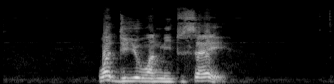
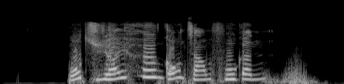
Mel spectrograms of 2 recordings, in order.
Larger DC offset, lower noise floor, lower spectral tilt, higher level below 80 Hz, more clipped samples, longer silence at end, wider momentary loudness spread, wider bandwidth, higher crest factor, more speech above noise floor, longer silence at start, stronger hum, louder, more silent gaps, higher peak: neither; about the same, -65 dBFS vs -63 dBFS; about the same, -5.5 dB/octave vs -4.5 dB/octave; second, -54 dBFS vs -44 dBFS; neither; first, 1.1 s vs 0.25 s; second, 6 LU vs 13 LU; first, 14.5 kHz vs 9.2 kHz; first, 18 dB vs 12 dB; first, 49 dB vs 42 dB; first, 1 s vs 0.7 s; neither; first, -16 LUFS vs -22 LUFS; neither; first, -2 dBFS vs -10 dBFS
